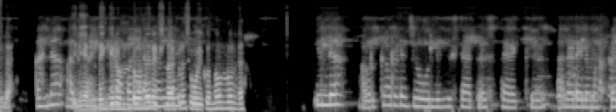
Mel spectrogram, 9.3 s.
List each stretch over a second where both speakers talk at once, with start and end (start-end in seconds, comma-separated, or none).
1.1-3.0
